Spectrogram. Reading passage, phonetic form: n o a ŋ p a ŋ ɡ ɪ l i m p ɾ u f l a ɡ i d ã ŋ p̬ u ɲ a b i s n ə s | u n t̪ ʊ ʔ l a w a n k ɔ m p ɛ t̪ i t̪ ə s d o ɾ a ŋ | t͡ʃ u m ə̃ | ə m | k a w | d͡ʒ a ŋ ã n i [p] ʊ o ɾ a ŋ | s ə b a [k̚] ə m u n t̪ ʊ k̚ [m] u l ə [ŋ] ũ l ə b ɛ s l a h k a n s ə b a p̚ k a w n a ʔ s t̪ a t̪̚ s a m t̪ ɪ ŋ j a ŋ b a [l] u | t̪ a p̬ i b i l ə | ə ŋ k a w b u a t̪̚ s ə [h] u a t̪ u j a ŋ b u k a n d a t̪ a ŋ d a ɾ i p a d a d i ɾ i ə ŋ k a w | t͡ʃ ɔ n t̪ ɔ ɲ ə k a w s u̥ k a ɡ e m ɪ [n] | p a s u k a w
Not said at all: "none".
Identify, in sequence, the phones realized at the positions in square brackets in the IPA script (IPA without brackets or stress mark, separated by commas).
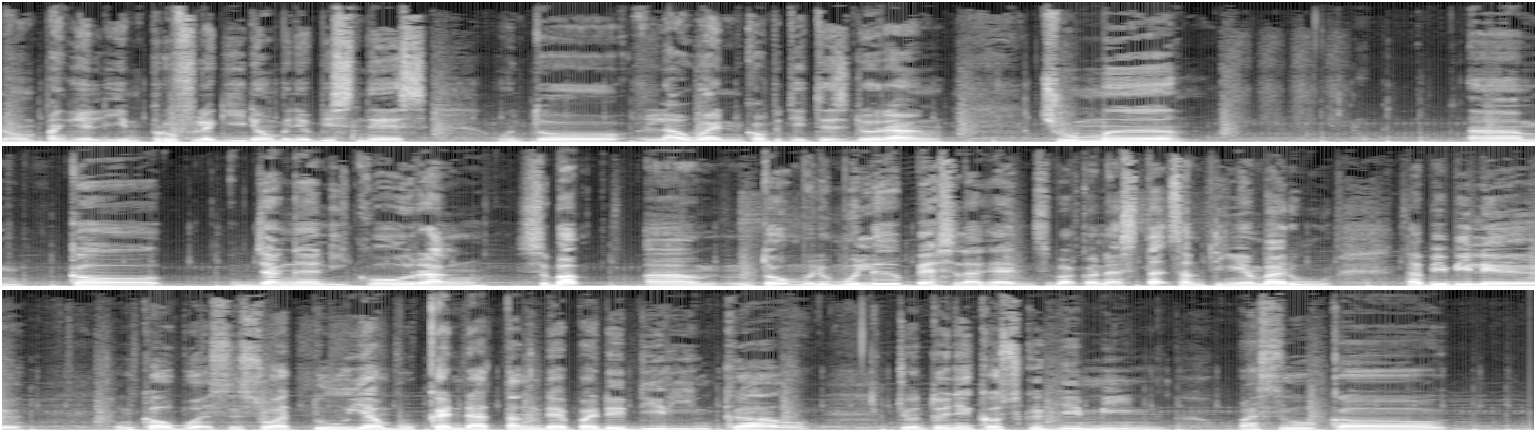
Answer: k, p̚, m, m, ɾ, s, ŋ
